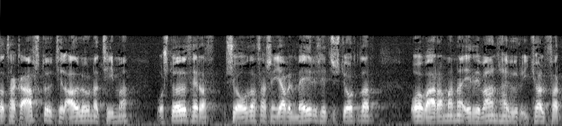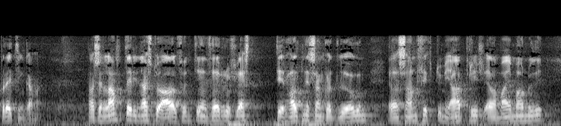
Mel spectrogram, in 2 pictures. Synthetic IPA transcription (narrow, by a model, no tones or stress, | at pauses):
aðt̪ʰaːkaafst̪œːðʏt̪ʰɪla̰ːðlœɣʏnat̪ʰiːma | ɔ̰ɣst̪œːðʏθejɾaðsjoːwðaθasɛmjajvɪlmeːjɾɪhɪt̪ɪ̥st̪jowɾt̪naɾ | ɔɣvaːɾamanːaʔɪɾðɪvanɦajvʏɾicʰœlfaɾpɾeːjt̪iŋka̰na̰ | θasɛmlam̥t̪ɛɾinajst̪ʏaːðalfʏnt̪ɪɛnθejɾɛɾʏflɛs | t̪ɪɾ̥ɦalt̪nɪsamkʰant̪lœːɣʏmɛ̰ðasamθɪxt̪ʏmiaːpʰɾilɛðamaːjmawnʏðɪ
